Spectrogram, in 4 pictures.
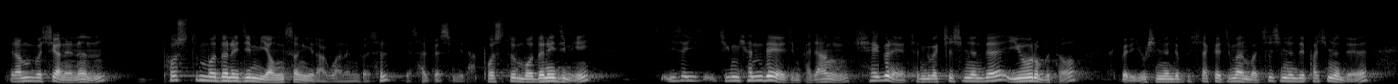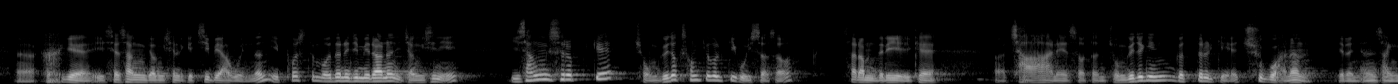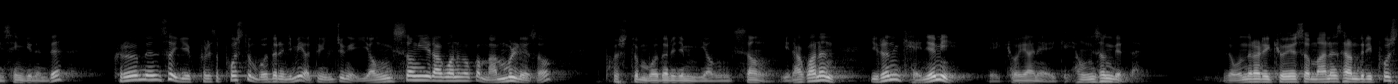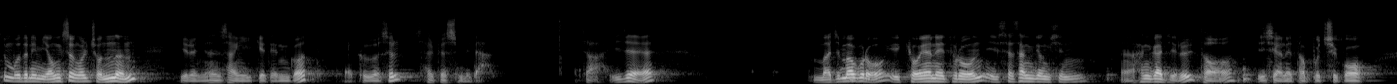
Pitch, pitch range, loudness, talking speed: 135 Hz, 100-165 Hz, -27 LUFS, 320 characters per minute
